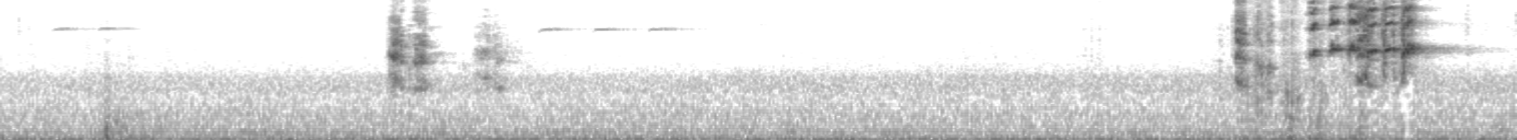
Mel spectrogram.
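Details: Lovebird chirping: a short high, scratchy chirp pair early on, then after a quiet stretch a dense burst of shrill, rapid chirps lasting about a second, over faint low background hum.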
